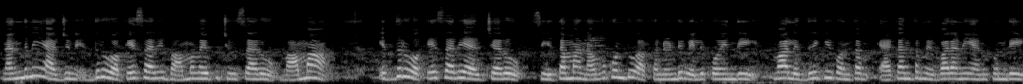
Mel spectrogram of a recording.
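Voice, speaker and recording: A woman storyteller reading a scripted serial story at a steady pace. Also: high voice, quick pace, hardly any pauses, noisy background.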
